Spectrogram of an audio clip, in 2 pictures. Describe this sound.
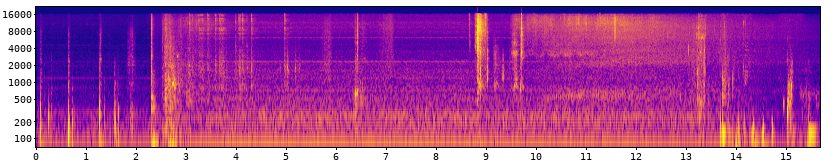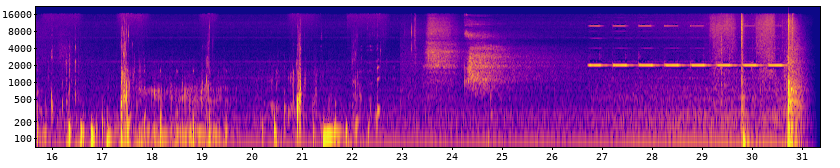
thirsty soda can
a soda can is taken out of the fridge and opened up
